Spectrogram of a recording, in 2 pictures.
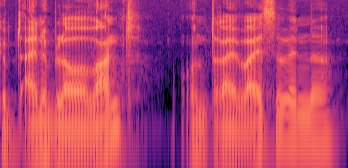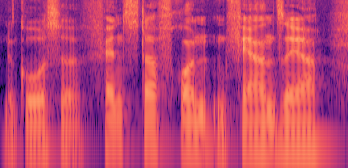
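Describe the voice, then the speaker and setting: Over noticeable background noise, a man with a fairly low pitch speaks at a very slow pace with ordinary pitch variation. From Berlin. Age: 40s. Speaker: dubbing director. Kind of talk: casual chat. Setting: home living room.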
